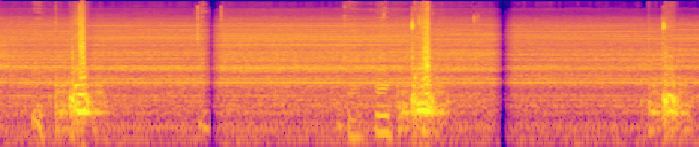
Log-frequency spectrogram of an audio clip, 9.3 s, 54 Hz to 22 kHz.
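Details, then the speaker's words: AOSEED X-Maker Joy AI 3D printer, new out of a damaged box: quiet steady hum broken by three short rattling vibration bursts a few seconds apart; intermittent abnormal mechanical noise, cause unclear. "When I turn it on, it's going to make a sound. It does not sound normal. The vibration right there."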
